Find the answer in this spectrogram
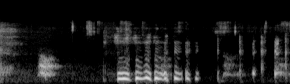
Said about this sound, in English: You're being barked at.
